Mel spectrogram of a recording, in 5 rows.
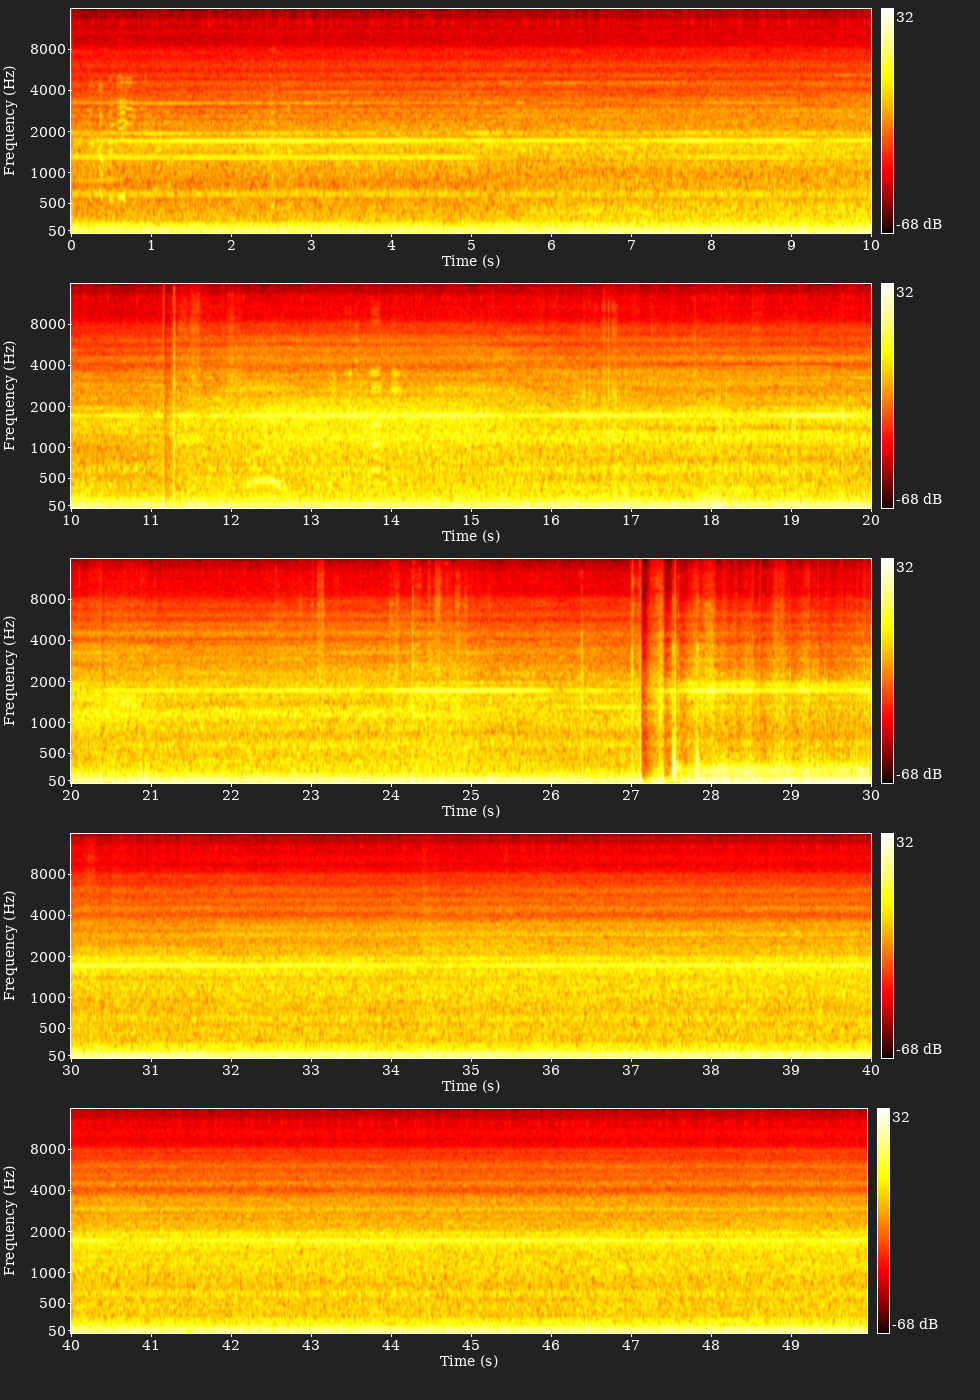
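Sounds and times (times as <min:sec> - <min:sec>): helicopter engine and rotor drone: 0:00.0 - 0:49.9
high steady whine: 0:00.0 - 0:49.9.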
